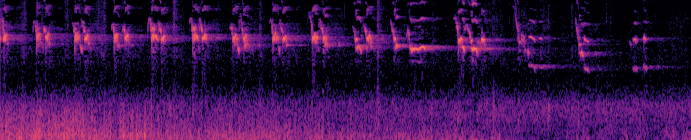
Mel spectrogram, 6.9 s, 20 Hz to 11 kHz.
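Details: Bald eagle pair mating at the Decorah nest, Iowa, on 3 February 2012 at 11:05 in the morning: a quick run of high, thin chirping piping notes, about two or three per second, fading into a few softer, lower descending squeals, with faint low background rumble.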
